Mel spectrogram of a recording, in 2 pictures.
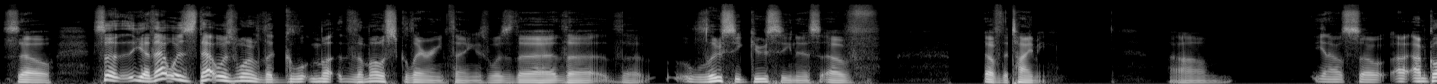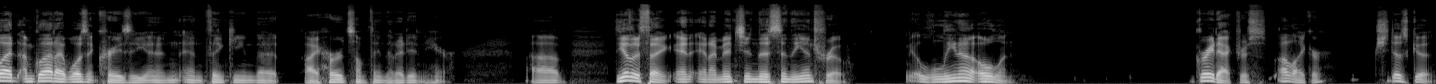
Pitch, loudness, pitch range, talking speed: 110 Hz, -19 LUFS, 95-130 Hz, 150 wpm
